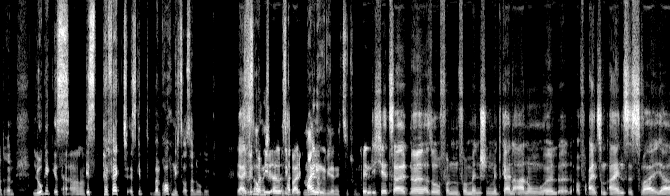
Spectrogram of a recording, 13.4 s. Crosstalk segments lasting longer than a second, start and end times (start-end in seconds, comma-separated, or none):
4.8-6.4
